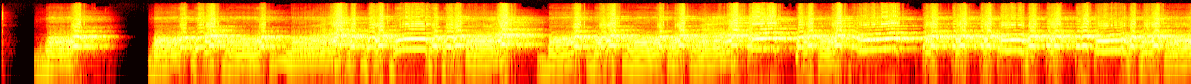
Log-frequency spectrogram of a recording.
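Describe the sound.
Goose call blown to imitate goose honks, clucks and spit notes: a loud, fast, nearly unbroken run of many sharp, nasal honking notes after a brief opening pause.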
